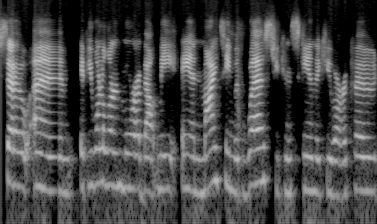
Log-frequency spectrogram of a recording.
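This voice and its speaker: A woman with a Texan accent and a fairly high, bright, sharp voice speaks at a fairly slow pace. Her intonation is monotone and flat, with hardly any pauses. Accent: Texas country. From Texas, Beaumont. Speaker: technology consultant and class presenter. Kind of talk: presentation.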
